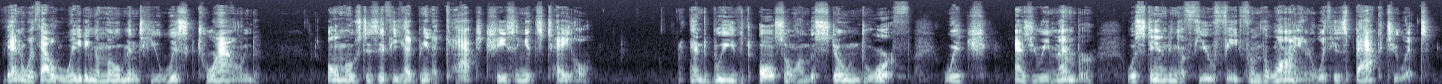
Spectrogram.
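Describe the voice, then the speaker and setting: A man with a fairly low voice reads a storybook aloud. It is scripted narration, delivered as an audiobook reader would. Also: measured pace.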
